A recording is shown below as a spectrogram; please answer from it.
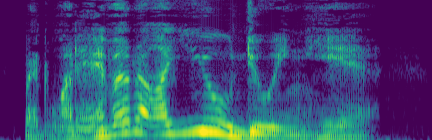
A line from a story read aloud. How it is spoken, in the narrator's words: Temeraire exclaimed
